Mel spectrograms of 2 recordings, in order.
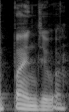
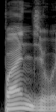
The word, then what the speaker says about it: Пандев: В этом сезоне Академия Пандева или Академия Пандев, как, видимо, правильно произносится это название, заняла седьмое место в чемпионате Македонии и гроссмейстерски повторила результат прошлого года.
